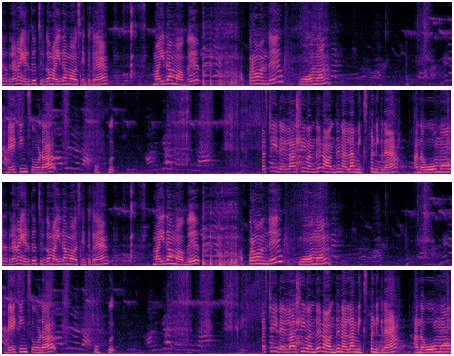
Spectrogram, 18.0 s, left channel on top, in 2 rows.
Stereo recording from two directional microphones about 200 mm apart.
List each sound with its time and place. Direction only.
0.0 s a woman's voice: centre (ahead or behind)
3.7 s a woman's voice: 25° right (ahead or behind)
9.1 s a woman's voice: 15° right (ahead or behind)
14.1 s a woman's voice: 15° right (ahead or behind)
15.9 s a woman's voice: 5° right (ahead or behind)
